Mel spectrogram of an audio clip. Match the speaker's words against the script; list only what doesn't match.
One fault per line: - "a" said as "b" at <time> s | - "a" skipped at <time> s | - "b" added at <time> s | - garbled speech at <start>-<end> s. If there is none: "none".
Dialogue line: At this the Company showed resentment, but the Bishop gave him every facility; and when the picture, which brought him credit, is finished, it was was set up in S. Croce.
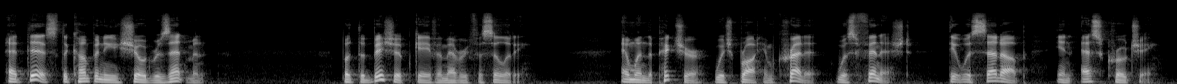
- "is" said as "was" at 8.3 s
- "was" skipped at 9.8 s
